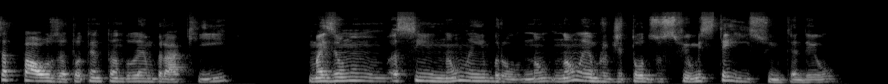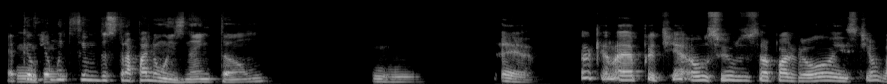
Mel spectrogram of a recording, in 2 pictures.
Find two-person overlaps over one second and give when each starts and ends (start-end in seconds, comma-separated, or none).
none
